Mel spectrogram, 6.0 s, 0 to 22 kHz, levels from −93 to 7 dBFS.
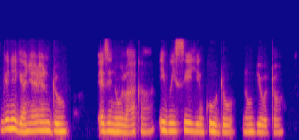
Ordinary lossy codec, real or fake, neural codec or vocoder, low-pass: none; fake; codec, 16 kHz, 0.8 kbps, ZipCodec; none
